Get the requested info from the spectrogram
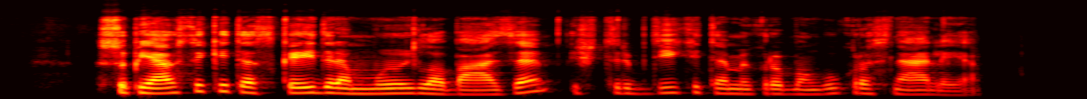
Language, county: Lithuanian, Telšiai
